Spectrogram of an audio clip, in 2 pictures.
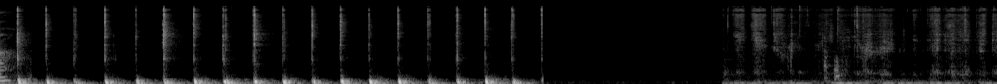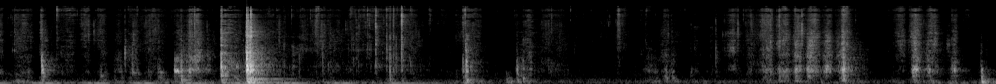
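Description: A stone pestle pounding candlenuts in a stone mortar, an even run of sharp knocks about four a second that stops after about five seconds. After a short silence, a knife cuts through a whole raw chicken on a plastic cutting board: irregular scraping and scattered knocks, the loudest about twelve seconds in.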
